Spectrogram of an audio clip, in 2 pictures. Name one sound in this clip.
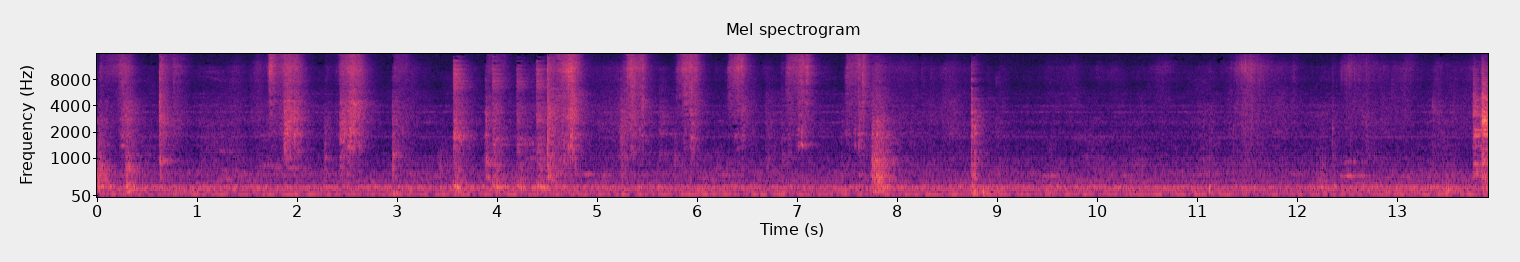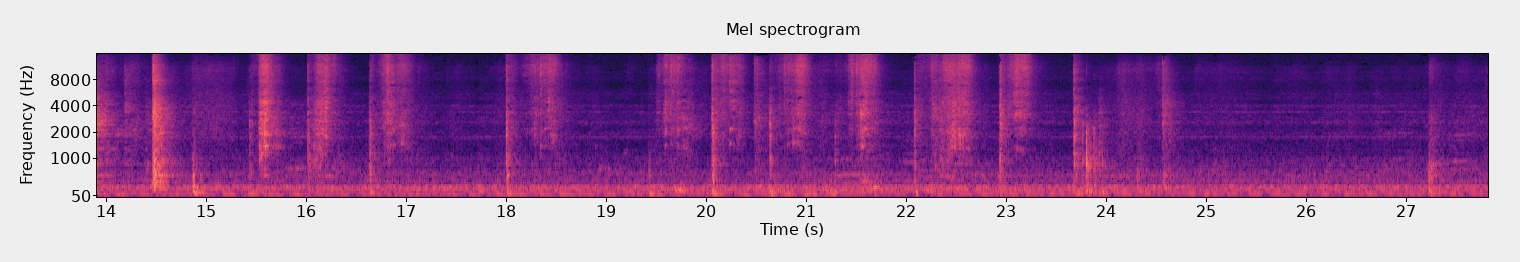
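Hands slap and knead sticky dough on a metal table.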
